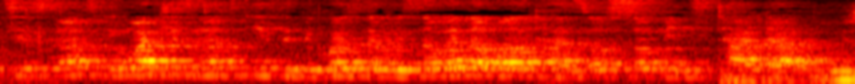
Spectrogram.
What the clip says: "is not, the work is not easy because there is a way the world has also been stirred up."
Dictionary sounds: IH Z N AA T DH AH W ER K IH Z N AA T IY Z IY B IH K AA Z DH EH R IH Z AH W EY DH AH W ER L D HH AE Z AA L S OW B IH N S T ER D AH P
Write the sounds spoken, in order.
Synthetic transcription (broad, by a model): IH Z N AA T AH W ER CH IH Z N AA T IY Z IY B IH K AA Z DH EH R IH Z AH W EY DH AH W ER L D HH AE Z AA L S OW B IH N S T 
